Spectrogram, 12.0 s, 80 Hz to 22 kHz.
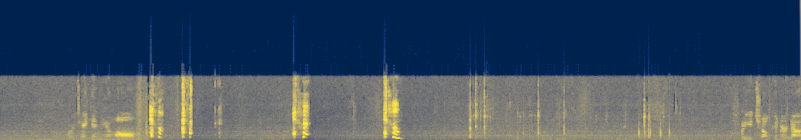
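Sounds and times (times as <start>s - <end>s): child fake coughing: 2.2s - 2.9s, 4.4s - 4.7s, 5.8s - 6.1s.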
